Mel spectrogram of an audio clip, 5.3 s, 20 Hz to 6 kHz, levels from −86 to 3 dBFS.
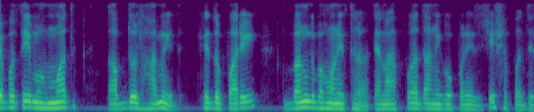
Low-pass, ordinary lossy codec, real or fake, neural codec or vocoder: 5.4 kHz; Opus, 24 kbps; fake; codec, 24 kHz, 6 kbps, HILCodec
